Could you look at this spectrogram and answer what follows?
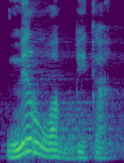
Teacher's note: یہاں ادغام بلا غنہ ہوگا کیونکہ نون ساکن کے بعد ادغام بلا غنہ کے 2 حرفوں میں سے را آ رہی ہے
